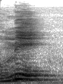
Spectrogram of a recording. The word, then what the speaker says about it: mi: If me exists in Spain, in Spanish, it's my, but it's spelt with an I, because remember, the I is an E sound. So mi nombre es, my name is, mi am I.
